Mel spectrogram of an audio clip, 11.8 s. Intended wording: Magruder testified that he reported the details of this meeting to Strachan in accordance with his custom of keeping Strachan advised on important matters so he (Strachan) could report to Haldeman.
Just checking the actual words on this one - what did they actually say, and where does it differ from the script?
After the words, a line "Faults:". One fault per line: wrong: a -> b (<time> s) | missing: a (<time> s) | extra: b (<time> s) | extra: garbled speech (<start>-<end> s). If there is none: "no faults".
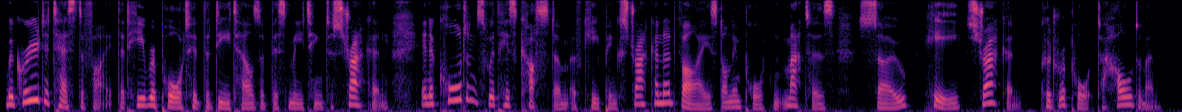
Magruder testified that he reported the details of this meeting to Strachan in accordance with his custom of keeping Strachan advised on important matters so he (Strachan) could report to Haldeman.
Faults:
no faults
